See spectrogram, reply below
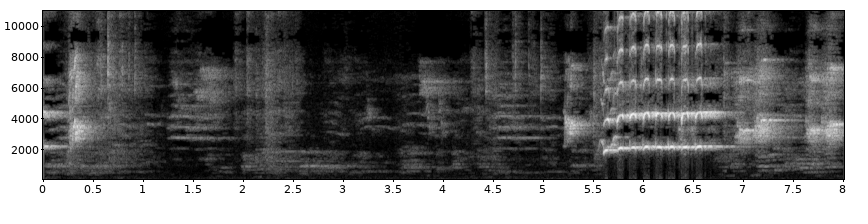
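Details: Vocal Black-capped lory screaming nonstop: scattered harsh squawks and soft chatter, then a long loud level whistle with a buzzy pulse, followed by more raspy screeches.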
